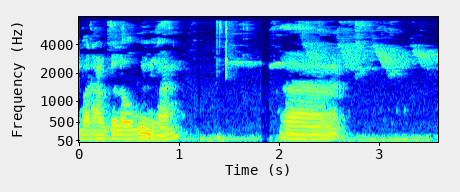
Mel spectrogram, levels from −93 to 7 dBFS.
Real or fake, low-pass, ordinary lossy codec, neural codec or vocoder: real; 7.2 kHz; MP3, 64 kbps; none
